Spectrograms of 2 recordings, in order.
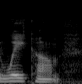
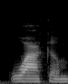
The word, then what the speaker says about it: Wacom: so I understand what you're saying Judy but it's spelled different so um it's by Wacom actually they say Wacom but I can't do it so I say Wacom w-a-c-o-m and yes thank you there you go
